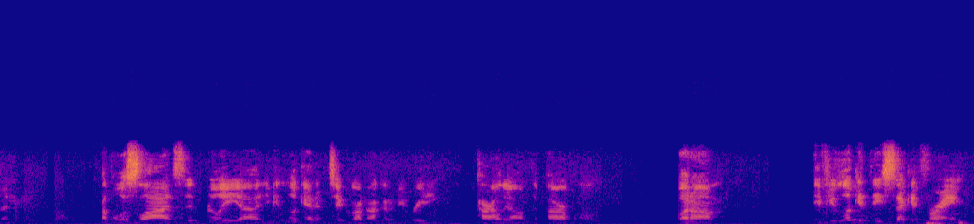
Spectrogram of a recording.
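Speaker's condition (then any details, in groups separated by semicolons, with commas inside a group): No condition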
